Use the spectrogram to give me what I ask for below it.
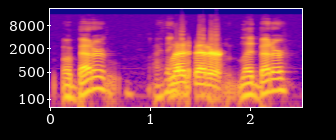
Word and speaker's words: Ledbetter: and the six they got defensive end Jeremiah led Burt or better read better Ledbetter it's a weird last name they also got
